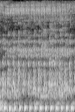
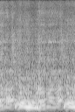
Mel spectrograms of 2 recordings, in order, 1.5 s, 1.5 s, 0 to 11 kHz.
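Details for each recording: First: Suzuki Raider 150 single-cylinder motorcycle after carburetor repair for misfiring, stalling and backfire: steady, even low-thump idle with no pops or misses. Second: Suzuki Raider 150 carbureted single-cylinder bike that was dying, misfiring and backfiring: after setting idle mixture, idle is stable but blipping the throttle gives a slight stutter, a mild lean misfire.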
